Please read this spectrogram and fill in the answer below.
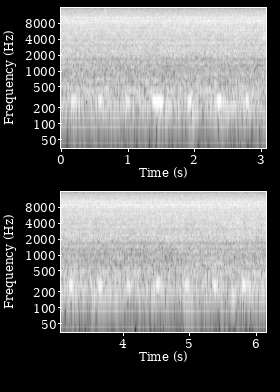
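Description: Shower water running in a steady hiss, with a faint low pulse repeating about twice a second.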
